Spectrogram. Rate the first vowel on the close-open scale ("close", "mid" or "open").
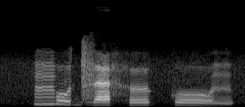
mid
